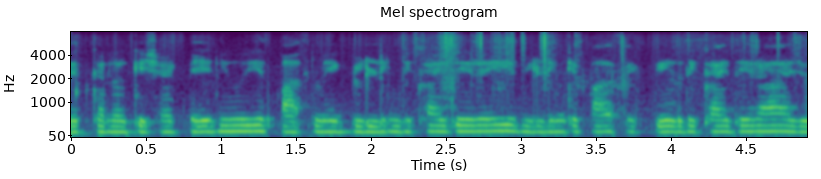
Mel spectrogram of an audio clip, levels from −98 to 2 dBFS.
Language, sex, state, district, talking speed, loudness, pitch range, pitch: Hindi, female, Chhattisgarh, Korba, 305 wpm, -24 LUFS, 155-170 Hz, 160 Hz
